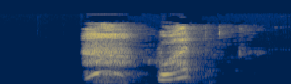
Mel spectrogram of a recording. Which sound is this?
woman being scared
woman, scary, surprised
